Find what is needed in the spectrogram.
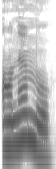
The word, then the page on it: en un mot: français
